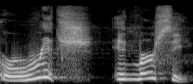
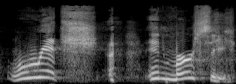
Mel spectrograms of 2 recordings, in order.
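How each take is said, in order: First: The phrase is said with ordinary, plain emphasis. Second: The phrase is said with strong, forceful emphasis.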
